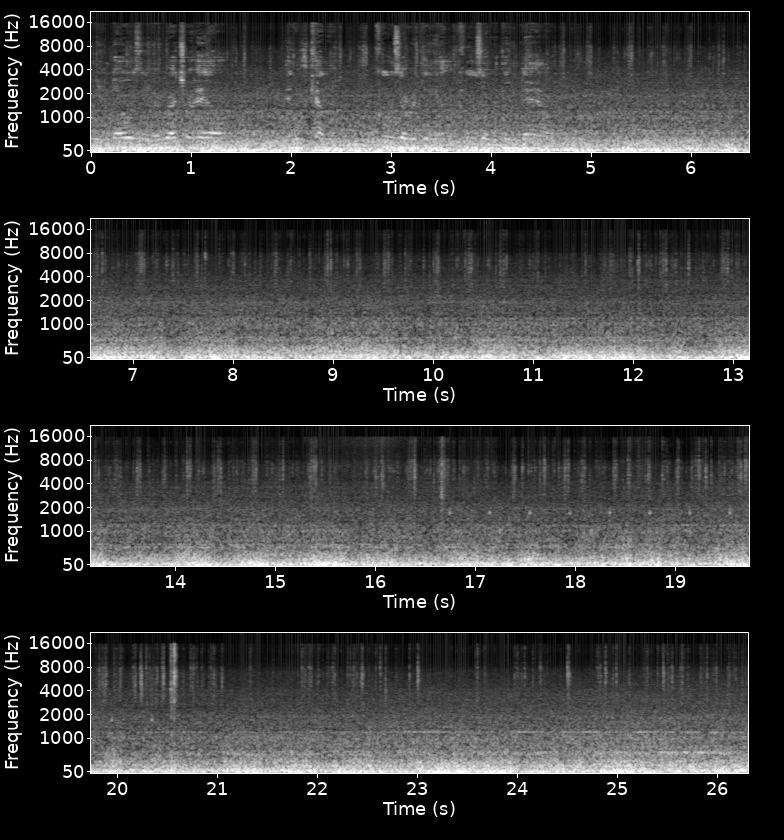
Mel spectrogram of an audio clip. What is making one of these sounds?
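A car's engine and tyres rumble steadily on the road.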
